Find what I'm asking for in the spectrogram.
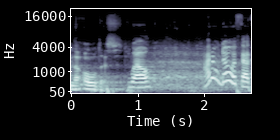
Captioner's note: laughing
